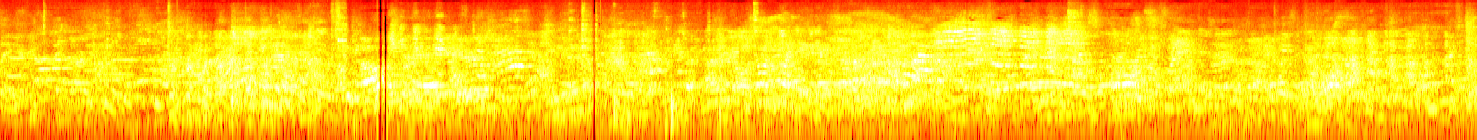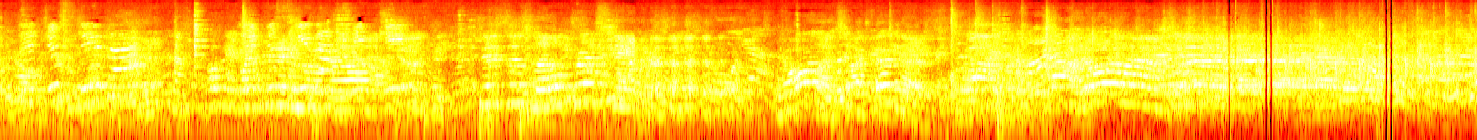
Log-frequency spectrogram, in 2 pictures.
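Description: Cutlery and plates clink on tables.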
